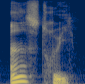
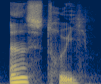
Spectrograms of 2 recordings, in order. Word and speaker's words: instruit: Instruire, instruit. Okay, so you can notice that even if I put this final T, so as usual, I don't pronounce it. Okay, conduit, construit, cuit, détruit, instruit.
